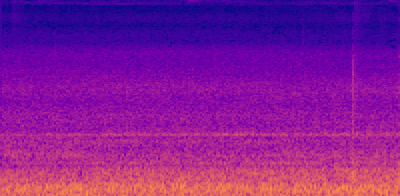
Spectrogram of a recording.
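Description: Steady low rumble of forced-air HVAC equipment running in heating mode for one zone, with a faint steady whine above it.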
